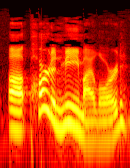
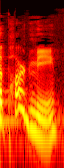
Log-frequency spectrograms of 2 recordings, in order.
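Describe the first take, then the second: First: Mock British. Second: Said in the usual way. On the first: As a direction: play Gideon as a lightly hammed-up Brit. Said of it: "Maybe he was British". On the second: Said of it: "I don't know if that's how he talked".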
